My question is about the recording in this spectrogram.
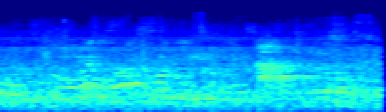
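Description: A dog yipping, with a sharp yelp near the end, over the hubbub of people talking.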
